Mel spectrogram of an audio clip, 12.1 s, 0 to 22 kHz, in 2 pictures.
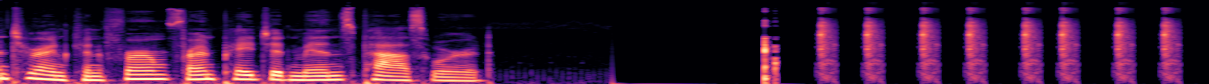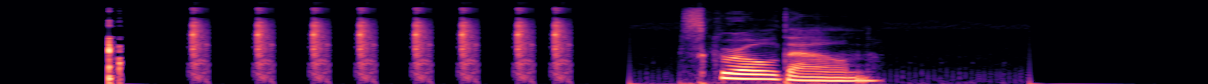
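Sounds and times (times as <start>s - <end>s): computer keyboard keystrokes: 4.1s - 5.9s, 7.0s - 8.9s.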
